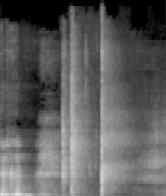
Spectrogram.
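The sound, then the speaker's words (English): Three sharp hand claps ring out in an uneven little burst, the first two close together and the last after a short pause, following a faint murmur at the start. “Apparently, Ellie is afraid of clapping.”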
